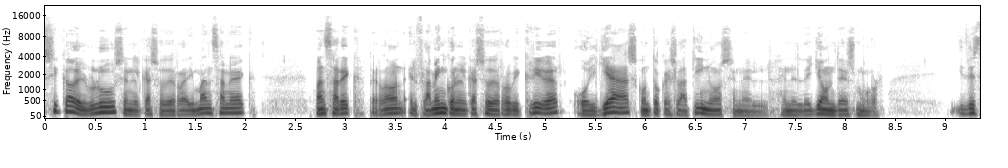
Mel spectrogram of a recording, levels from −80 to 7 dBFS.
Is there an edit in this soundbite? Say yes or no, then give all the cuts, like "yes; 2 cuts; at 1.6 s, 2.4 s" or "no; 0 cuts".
yes; 1 cut; at 5.2 s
